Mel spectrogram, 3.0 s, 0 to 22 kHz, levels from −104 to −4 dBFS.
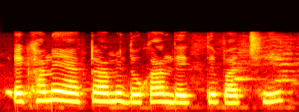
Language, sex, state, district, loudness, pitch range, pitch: Bengali, female, West Bengal, Alipurduar, -13 LUFS, 255-295 Hz, 280 Hz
